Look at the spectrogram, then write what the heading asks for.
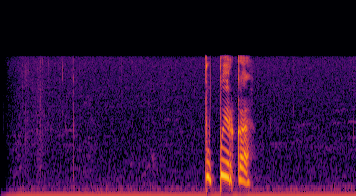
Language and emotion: Russian, angry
